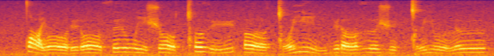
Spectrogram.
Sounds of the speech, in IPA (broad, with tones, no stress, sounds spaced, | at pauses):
tˤ ɯ˥˩ j oː˧˩ ɾ y˧˩ ɾ oː˥˩ θ ɨː˥ w i˧˩ ʃ oː˥˩ ǀʰ o˥ ð yː˩˥ h ɤː˧˩ ɡ͡ǀ o˩˥ j iː˥˩ m b y˥ ɾ ɤː˩˥ ɣ ɯ˥ ʒ y˧˩ ɡ͡ǀ ɨ˩˥ j u˧˩ l ɯ˥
